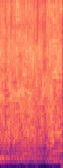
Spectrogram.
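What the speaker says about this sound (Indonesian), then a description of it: "Tepuk tangan buat Kang Yonan, alhamdulillah." Brief burst of audience clapping during an Islamic religious talk show, dense and continuous for under a second with no speech.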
